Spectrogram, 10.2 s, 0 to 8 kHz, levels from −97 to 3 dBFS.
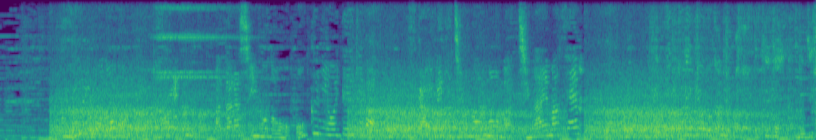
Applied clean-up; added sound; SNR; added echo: none; Crowd; -4 dB; reverberation time 0.1 s.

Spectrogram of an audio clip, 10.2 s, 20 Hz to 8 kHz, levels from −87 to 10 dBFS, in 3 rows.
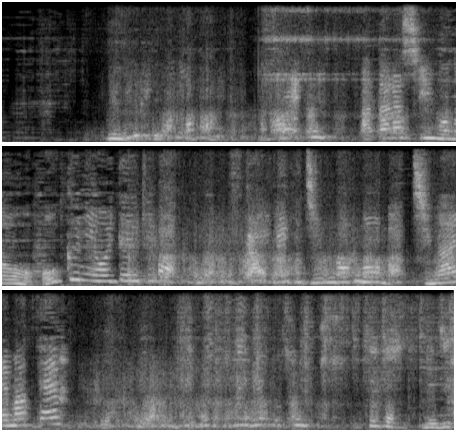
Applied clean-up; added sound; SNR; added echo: neural separator model SepFormer DNS4.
